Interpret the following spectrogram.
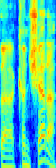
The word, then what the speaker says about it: Conchetta: Sandra Kowski is my guest this morning with conetta house is that did I pronounce that part right you sure did so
